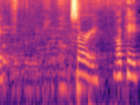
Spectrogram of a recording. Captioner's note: murmurs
